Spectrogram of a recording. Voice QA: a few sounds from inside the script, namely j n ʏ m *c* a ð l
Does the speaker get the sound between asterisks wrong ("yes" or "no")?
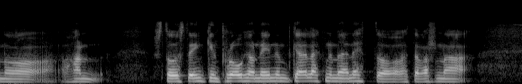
no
